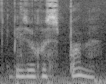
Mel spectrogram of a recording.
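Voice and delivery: tense whisper; anxious whisper. Acted. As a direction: confess it under your breath. Woman confides her fears.

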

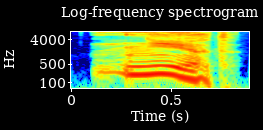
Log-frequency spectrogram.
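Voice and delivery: high, sharp cry of no; pained exclamation. A narrator's reading. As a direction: blurt it out through pain. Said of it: "воскликнул он и скривился от боли".

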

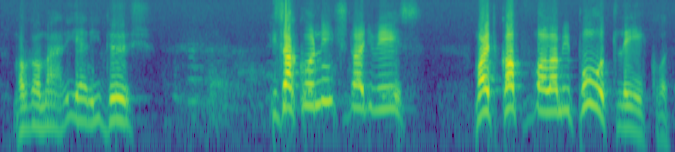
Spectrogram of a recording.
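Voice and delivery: official's voice. Acted. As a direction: play the cheerful clerk.

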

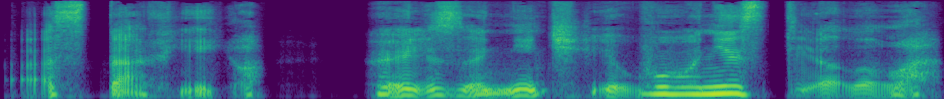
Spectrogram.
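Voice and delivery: father gasping last orders to daughter; dying whisper. Acted. (тихо, шёпотом, умирая)

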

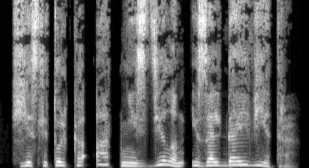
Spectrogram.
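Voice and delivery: ordinary delivery

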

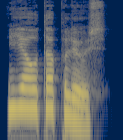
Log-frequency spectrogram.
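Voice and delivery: high, loud wail through tears; a girl sobbing a desperate threat; sobbing outburst. A narrator's reading. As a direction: cry it out in despair. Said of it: "Снова разрыдалась".

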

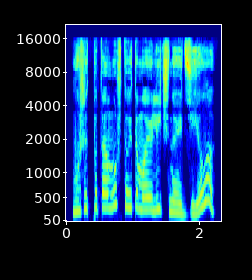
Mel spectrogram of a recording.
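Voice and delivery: sarcastic, sing-song naivety; exaggerated sarcasm. A narrator's reading. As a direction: ask it with feigned innocence. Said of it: "с преувеличенным сарказмом спросила".

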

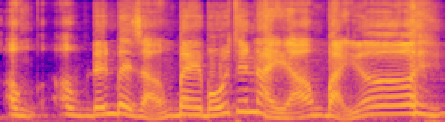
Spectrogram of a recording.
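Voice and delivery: high, loud wail building to a yell; distraught scolding. A narrator's reading. Wife explodes at husband over child. (la lối bực tức, giọng cao dần)

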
